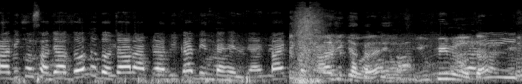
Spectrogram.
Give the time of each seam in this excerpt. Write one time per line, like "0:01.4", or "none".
0:02.9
